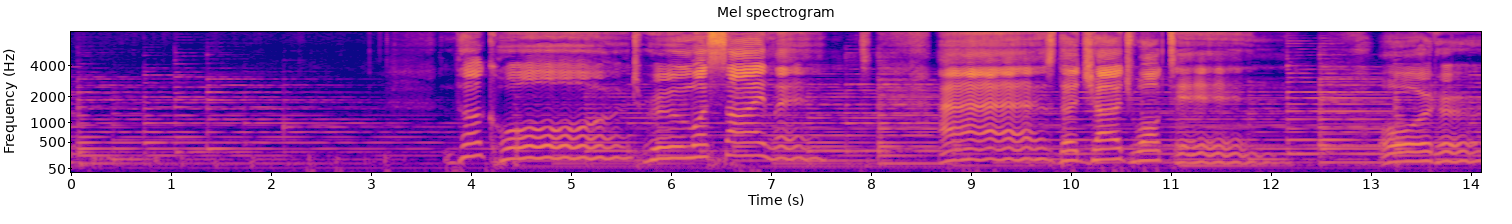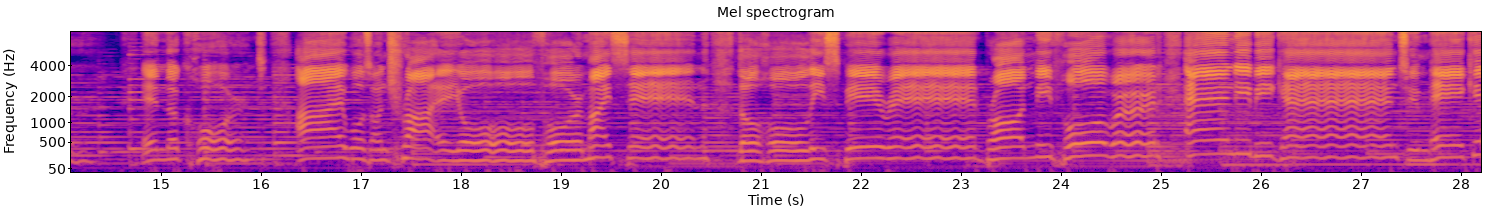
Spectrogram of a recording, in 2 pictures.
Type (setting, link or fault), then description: setting, large echoing room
